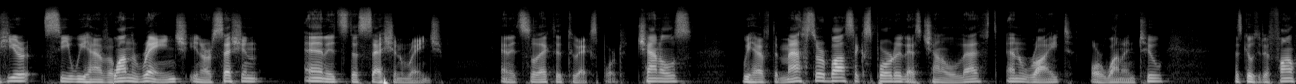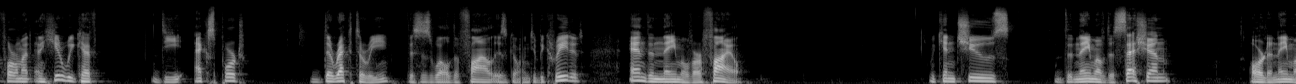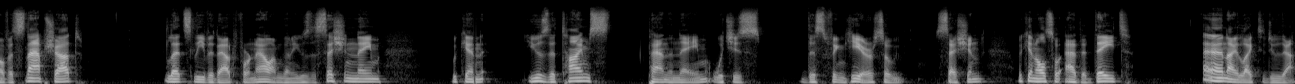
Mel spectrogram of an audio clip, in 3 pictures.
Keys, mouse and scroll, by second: 6.2 click, 11.9 click, 15.1 click, 15.4 click, 17.1 click, 21.6-23.7 drag, 25.3-26.3 drag, 26.6 click, 31.2 click, 33.4 click, 35.0 click, 35.9-37.0 drag.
